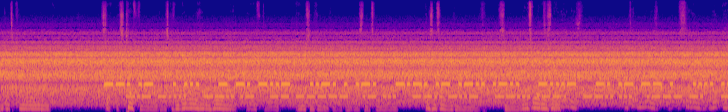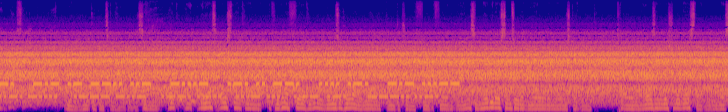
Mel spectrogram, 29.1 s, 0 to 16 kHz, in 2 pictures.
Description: Morse code, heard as two keyed tones, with radio static and speech in English. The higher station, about 21 wpm, 930 Hz: GA ES TNX FER CALL <BT> NAME HR KAZU <BT> RIG HR K3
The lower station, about 24 wpm, 520 Hz: K6 ZA M0 AS ZX 7P ZS JN C6 JX PL VS WR 8F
